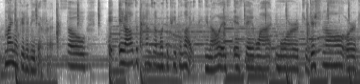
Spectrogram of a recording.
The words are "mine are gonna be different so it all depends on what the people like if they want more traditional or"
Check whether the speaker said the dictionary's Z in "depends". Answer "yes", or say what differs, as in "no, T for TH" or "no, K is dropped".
yes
